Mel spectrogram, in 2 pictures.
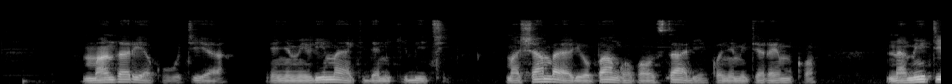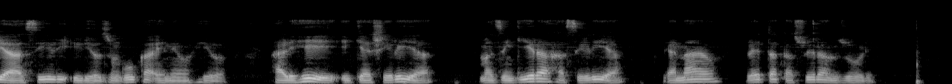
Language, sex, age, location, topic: Swahili, male, 18-24, Dar es Salaam, agriculture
